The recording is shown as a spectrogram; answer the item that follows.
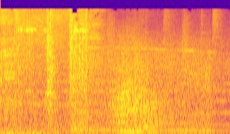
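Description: Cartoon car sound effects over background music: a low thump at the start, then a car engine hum from a little under a second in.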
